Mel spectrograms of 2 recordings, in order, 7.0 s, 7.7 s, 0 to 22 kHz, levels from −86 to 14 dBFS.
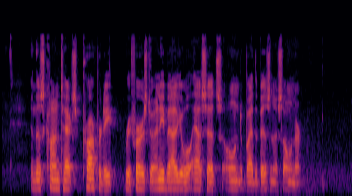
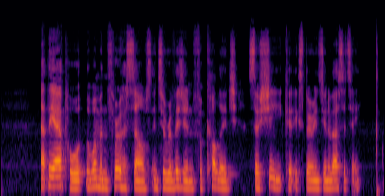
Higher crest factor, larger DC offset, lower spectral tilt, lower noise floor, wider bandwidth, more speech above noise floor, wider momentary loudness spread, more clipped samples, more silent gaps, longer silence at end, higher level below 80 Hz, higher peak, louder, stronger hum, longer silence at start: about the same, 20 dB vs 18 dB; neither; second, -4 dB/octave vs -5.5 dB/octave; about the same, -65 dBFS vs -66 dBFS; second, 11.5 kHz vs 13 kHz; second, 38 dB vs 43 dB; second, 8 LU vs 14 LU; neither; neither; first, 1.05 s vs 0.15 s; second, -70 dBFS vs -64 dBFS; about the same, -8 dBFS vs -6 dBFS; second, -28 LUFS vs -24 LUFS; neither; second, 0.6 s vs 0.8 s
